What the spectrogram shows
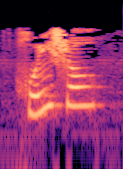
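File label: "回收", Mandarin Chinese; chinese-flashcards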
